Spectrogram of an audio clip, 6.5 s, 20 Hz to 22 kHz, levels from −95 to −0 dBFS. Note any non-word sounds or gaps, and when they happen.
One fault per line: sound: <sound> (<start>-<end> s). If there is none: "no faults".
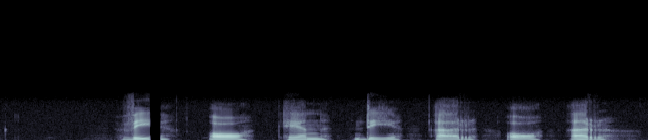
sound: dropout (1.5-1.6 s)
